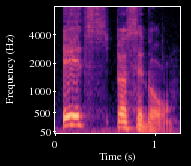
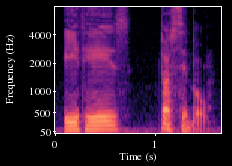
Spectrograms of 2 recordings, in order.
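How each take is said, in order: First: "It is" is contracted into one syllable. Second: "It is" is said as two full words.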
